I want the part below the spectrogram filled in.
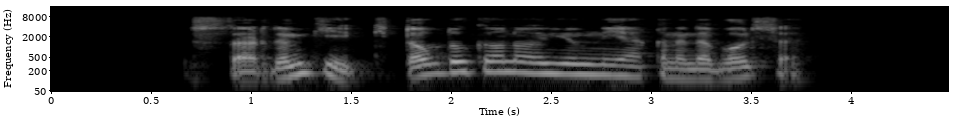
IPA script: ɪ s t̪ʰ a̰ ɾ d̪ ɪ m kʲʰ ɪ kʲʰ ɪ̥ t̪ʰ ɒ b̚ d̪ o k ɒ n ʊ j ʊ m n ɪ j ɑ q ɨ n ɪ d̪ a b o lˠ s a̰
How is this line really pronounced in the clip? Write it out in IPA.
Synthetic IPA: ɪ s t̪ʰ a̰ ɾ d̪ ɪ m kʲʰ ɪ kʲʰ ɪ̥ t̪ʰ ɒ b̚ d̪ o k ɒ n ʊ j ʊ m n ɪ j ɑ q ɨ n ɪ d̪ a b o lˠ s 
